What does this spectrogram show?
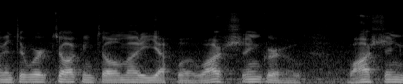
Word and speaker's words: Yahweh: all the Hebrew stuff for years, and then pronouncing the Father's name properly, Yahweh, for years, and who have now nixed the whole thing.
